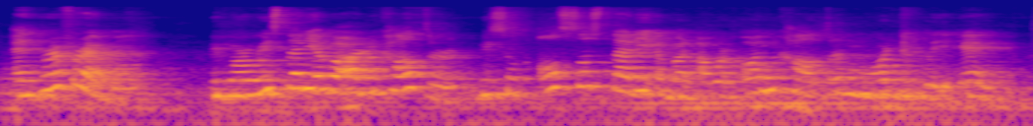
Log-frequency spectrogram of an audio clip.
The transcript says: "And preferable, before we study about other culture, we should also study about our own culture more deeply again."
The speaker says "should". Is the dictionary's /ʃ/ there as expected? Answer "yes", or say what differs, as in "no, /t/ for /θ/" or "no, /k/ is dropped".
no, /s/ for /ʃ/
